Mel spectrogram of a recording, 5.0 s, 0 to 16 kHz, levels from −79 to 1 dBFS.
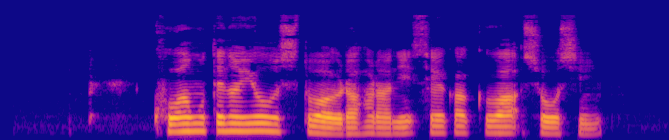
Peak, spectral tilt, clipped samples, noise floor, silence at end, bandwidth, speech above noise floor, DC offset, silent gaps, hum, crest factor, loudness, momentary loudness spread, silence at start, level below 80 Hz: -4 dBFS; -6 dB/octave; under 0.1%; -66 dBFS; 0.5 s; 11.5 kHz; 47 dB; under 0.1%; none; none; 16 dB; -19 LUFS; 11 LU; 1.15 s; -72 dBFS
